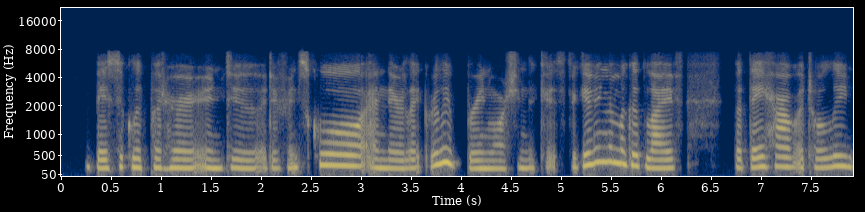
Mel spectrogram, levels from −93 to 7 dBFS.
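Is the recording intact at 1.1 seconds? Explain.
Yes, the speech at 1.1 s is intact, carried cleanly through the AMR wideband (HD Voice) codec at 12.65 kbit/s with no fault at that moment.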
